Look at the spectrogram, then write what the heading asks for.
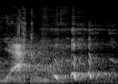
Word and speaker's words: Yakima: And then, so then you end up going to, how you pronounce it, man? Yakima? I went out to Yakima.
